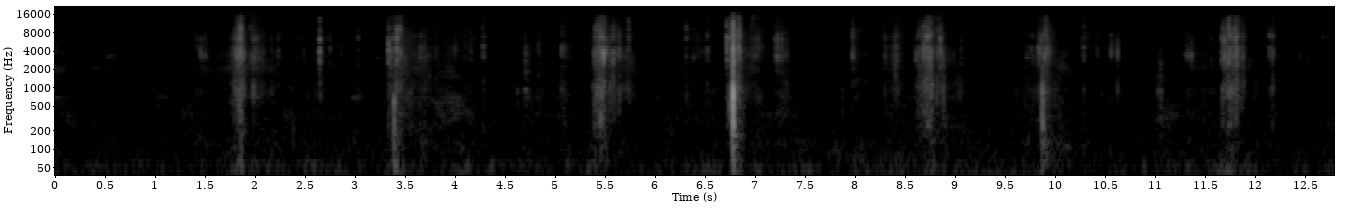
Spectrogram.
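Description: Diamond painting pen picking up resin drills and pressing them onto the sticky canvas: a series of short, faint ticks, one every second or two.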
